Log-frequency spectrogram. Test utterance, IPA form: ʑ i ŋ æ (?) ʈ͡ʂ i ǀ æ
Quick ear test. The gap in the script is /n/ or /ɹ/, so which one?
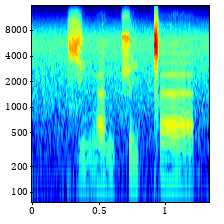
n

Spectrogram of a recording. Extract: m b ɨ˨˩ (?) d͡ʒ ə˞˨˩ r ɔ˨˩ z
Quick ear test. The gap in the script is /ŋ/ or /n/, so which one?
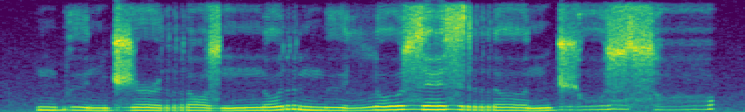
n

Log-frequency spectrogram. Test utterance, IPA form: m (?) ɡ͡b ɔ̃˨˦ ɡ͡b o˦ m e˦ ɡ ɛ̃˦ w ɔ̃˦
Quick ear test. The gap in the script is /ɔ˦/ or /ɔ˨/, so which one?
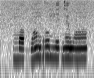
ɔ˨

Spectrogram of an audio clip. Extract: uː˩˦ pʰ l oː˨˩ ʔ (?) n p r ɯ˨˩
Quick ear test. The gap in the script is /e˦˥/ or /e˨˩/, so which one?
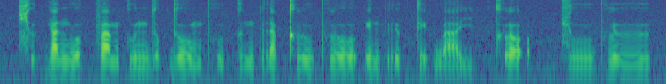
e˨˩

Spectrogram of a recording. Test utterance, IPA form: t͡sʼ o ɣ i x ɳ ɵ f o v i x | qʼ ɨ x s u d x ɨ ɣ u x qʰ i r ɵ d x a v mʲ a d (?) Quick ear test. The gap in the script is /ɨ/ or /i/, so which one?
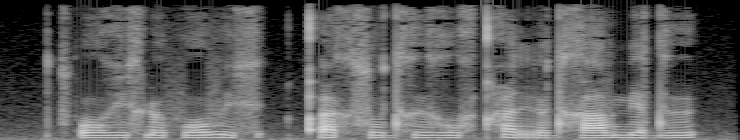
ɨ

